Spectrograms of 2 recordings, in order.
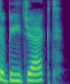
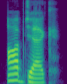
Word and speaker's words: object: Object. Object.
